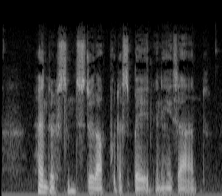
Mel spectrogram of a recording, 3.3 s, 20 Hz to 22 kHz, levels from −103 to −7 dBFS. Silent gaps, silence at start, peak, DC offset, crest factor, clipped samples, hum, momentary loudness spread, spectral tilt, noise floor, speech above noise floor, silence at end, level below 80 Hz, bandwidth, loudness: none; 0.05 s; -16 dBFS; under 0.1%; 22 dB; under 0.1%; none; 8 LU; -4 dB/octave; -60 dBFS; 21 dB; 0.25 s; -62 dBFS; 13 kHz; -38 LUFS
